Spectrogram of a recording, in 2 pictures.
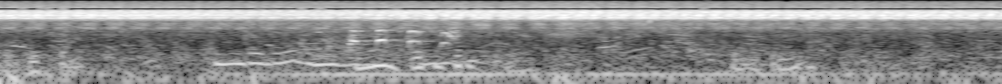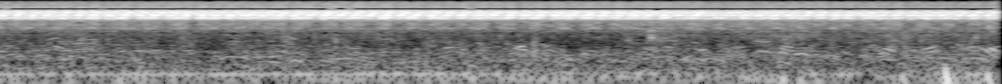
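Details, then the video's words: At sunset on the Crimean coast at Cape Fiolent, cicadas keep up a continuous shrill buzz, while low murmuring voice-like sounds briefly rise early on and the surf rumbles faintly below. "Cicadas at sunset."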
